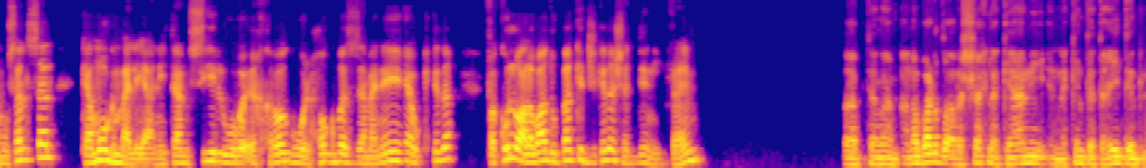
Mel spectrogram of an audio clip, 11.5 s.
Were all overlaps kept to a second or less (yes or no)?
yes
